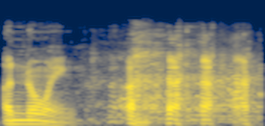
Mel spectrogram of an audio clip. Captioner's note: laughter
